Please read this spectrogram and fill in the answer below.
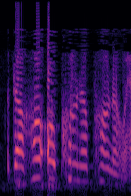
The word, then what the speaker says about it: Ho'oponopono: I just, as I've been working with this, the Ho'oponopono, am I saying it right? – Oh, you're saying it perfectly.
